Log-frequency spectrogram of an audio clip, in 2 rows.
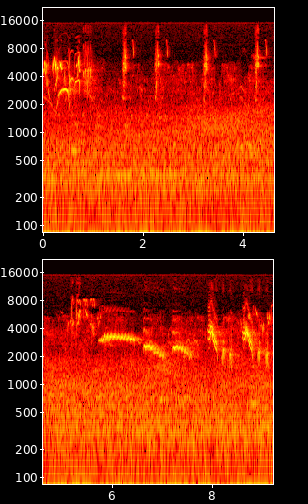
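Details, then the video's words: A thrush calling on 25 February 2021 gives short clear whistled phrases and high thin notes, some sliding downward, over a steady low background hum. "Thrush bird calling"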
